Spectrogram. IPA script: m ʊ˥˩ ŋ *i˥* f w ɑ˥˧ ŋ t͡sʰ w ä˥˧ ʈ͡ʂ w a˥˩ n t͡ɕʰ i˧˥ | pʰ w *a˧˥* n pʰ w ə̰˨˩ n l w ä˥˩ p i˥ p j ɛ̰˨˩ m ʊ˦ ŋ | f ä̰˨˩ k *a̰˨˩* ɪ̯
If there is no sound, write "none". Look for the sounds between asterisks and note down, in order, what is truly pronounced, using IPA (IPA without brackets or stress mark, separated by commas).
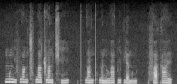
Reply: i˥, a˧˥, a˥˩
